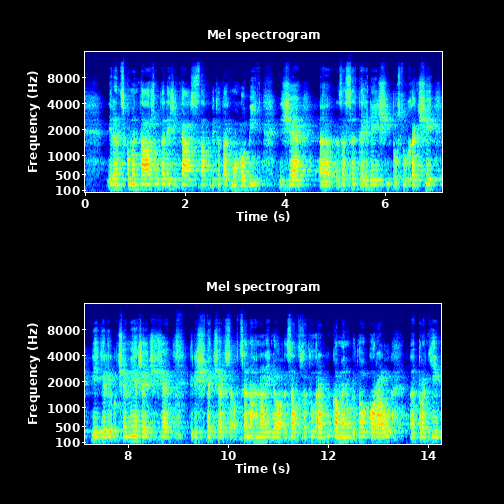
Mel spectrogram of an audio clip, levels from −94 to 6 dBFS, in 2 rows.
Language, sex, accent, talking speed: Czech, male, native, 145 wpm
